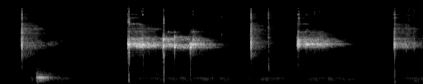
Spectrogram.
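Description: A handful of sharp clicks, several followed by a short scratchy rustle, coming at irregular moments with silence between.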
